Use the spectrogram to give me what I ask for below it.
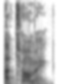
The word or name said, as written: atomic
